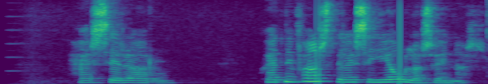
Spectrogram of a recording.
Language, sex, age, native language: Icelandic, female, 50-59, Icelandic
